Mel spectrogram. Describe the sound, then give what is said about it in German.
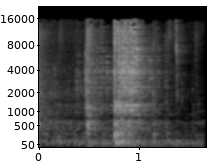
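Dishes clink and clatter briefly as they are set down while loading a dishwasher, with a short knock followed by a louder, ringing crash of crockery, then quieter rattles trailing off. “mache ich noch die Spülmaschine fertig.”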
